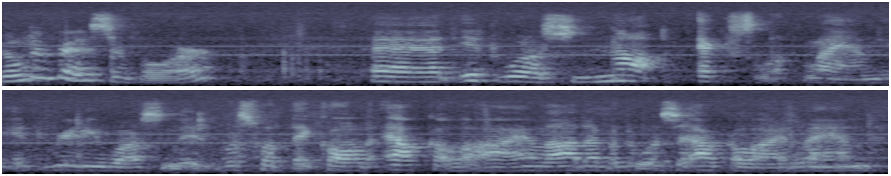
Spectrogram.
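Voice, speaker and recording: Noticeable background noise runs through the clip. There is audible room echo as well. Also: woman, moderate pace. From Wyoming. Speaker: family elder interviewed about family history. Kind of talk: casual family interview. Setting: at home.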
